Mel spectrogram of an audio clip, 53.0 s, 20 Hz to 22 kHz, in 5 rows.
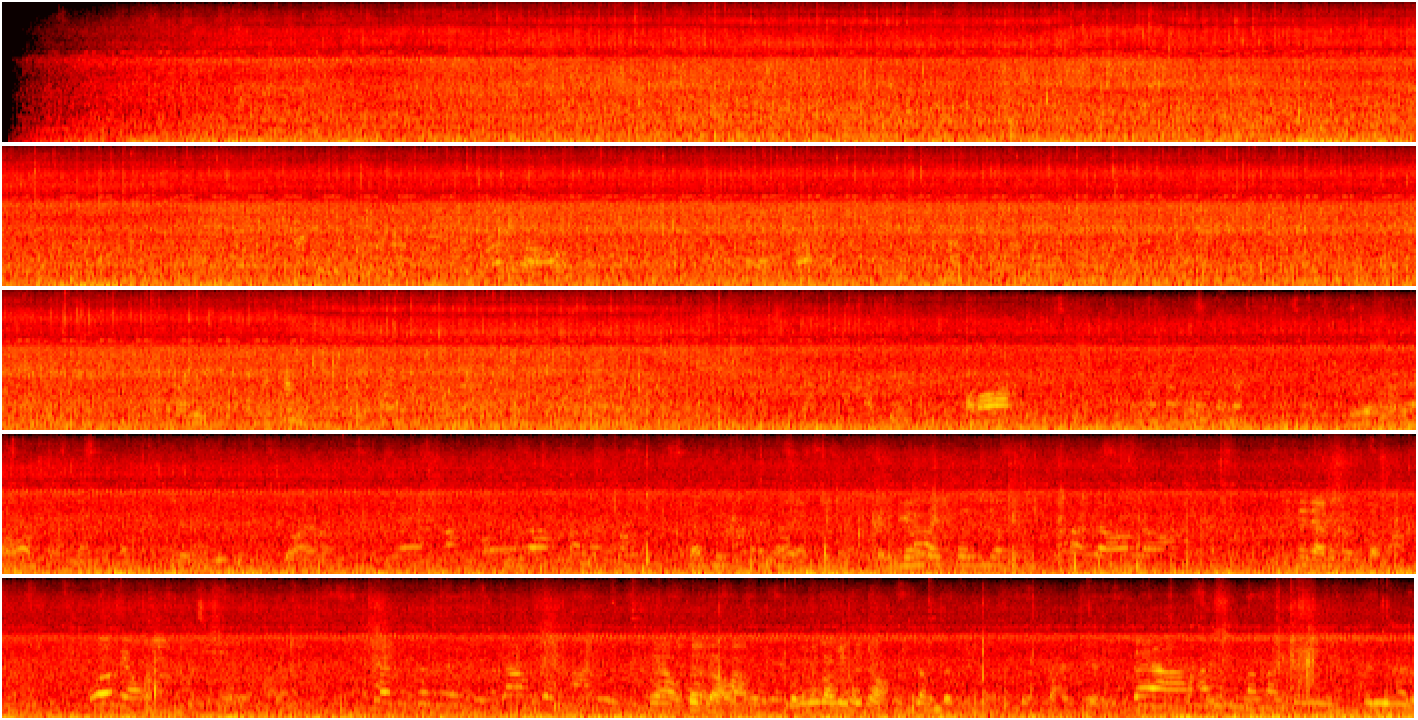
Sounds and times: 0.2s Stream sound 53.0s

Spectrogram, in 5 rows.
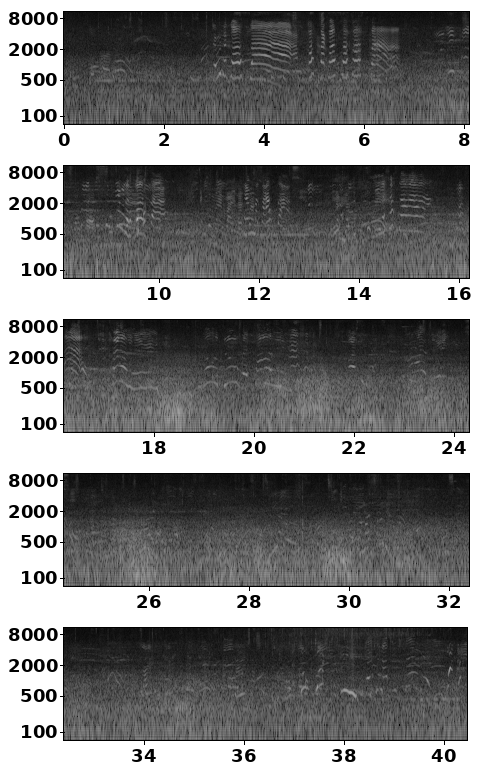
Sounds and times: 0.0s planes 40.4s
0.0s wind 40.4s

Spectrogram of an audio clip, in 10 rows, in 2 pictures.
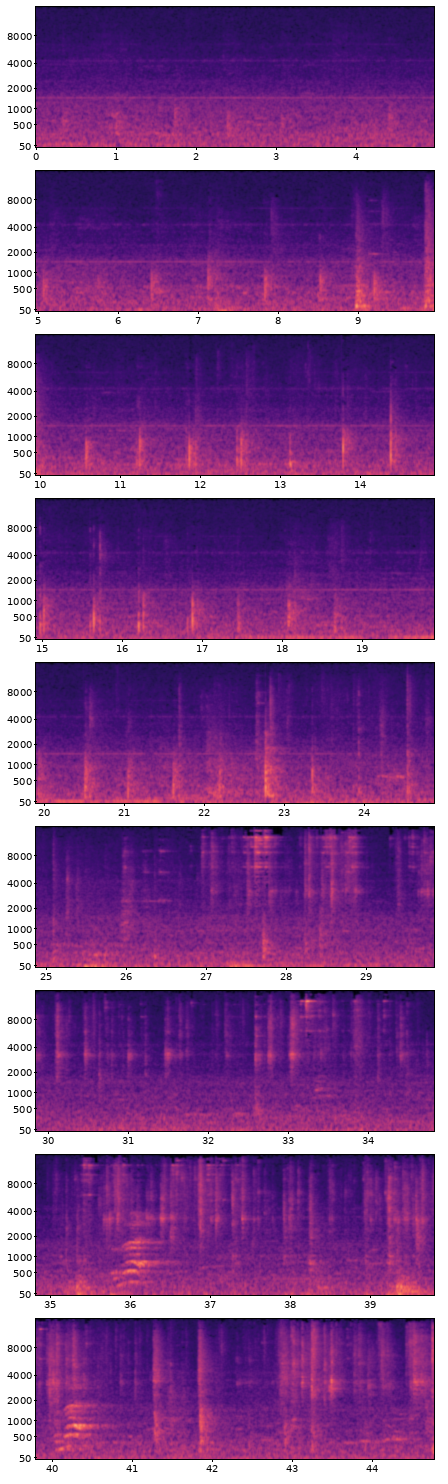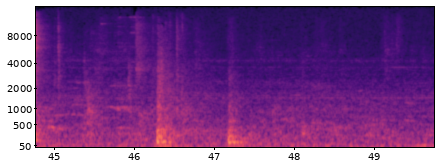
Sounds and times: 6.4s steps of a woman coming home 18.9s
19.7s steps of a woman coming home 46.8s

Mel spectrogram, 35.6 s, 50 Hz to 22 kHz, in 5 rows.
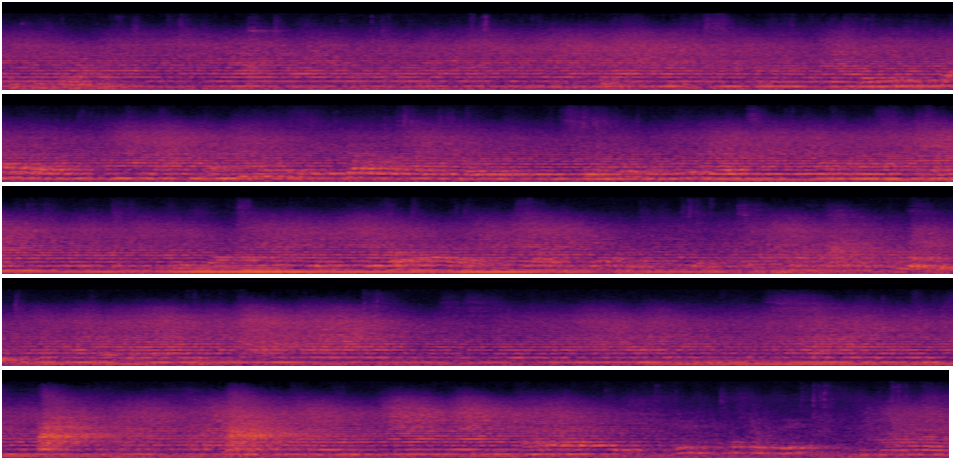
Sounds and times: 0.0s electric saw 33.1s

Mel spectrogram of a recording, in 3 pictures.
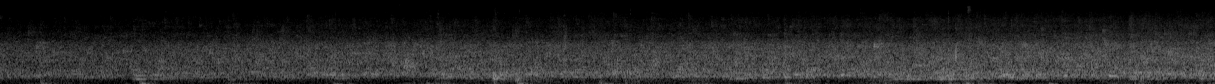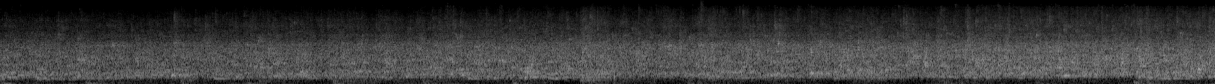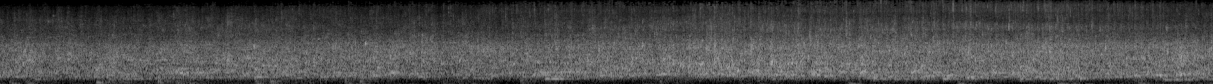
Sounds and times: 0.0s Water is going into a flooded area 36.4s
20.6s walking in the underground iron mine 29.4s

